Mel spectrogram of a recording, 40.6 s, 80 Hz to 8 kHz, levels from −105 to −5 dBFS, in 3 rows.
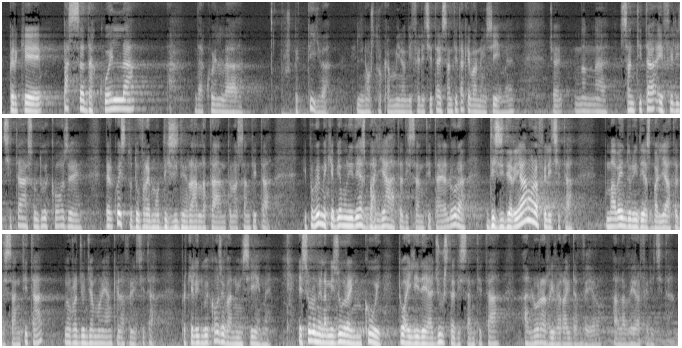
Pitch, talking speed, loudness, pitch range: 135 Hz, 120 wpm, -22 LUFS, 120-150 Hz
